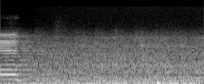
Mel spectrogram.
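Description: Steady background noise, a fairly loud even hiss with a few faint low thumps, as a man's spoken word trails off at the start.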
